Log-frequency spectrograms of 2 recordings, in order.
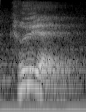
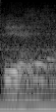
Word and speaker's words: cruel: l'articule pas comme semivoyelle on l'articule comme voyelle pleine on prononcera u u par exemple afflué afflué obstrué obstrué cruel cruel alors c'est pas une diftongue ce sont deux syllabes différent afflué, obstruée, cruel.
